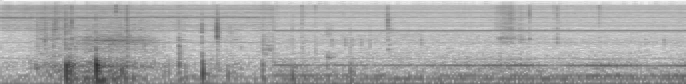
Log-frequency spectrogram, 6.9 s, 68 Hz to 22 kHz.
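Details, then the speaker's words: Haier 10.1 fridge in a camper that wasn't cooling and only clicked, tested after a repair attempt; a few clicks, then the compressor starts with a faint, steady low hum and runs normally, sounding like a fridge again. "that's a lot more noise than it made before it would just click before it sounds like a fridge now"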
